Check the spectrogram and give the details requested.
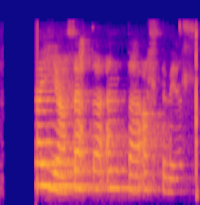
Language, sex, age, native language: Icelandic, female, 9, Icelandic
